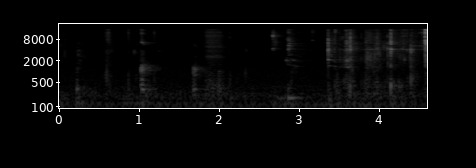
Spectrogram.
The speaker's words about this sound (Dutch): Um, ehm, neem ik nog even een slokje water.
